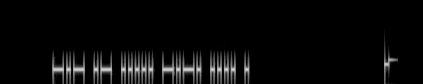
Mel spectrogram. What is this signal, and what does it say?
Morse code, heard as a keyed tone, about 34 wpm, 700 Hz. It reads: KA5CHE
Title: USA Call Signs Repeated 3x 35wpm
